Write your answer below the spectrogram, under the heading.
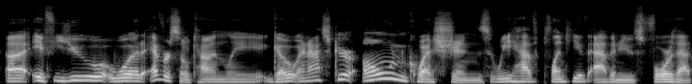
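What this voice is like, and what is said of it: Announcer voice. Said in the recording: “get on my announcer voice.”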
